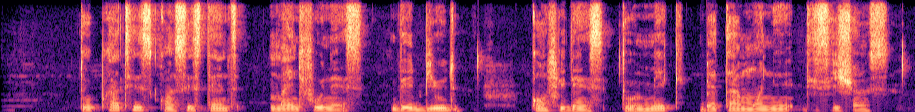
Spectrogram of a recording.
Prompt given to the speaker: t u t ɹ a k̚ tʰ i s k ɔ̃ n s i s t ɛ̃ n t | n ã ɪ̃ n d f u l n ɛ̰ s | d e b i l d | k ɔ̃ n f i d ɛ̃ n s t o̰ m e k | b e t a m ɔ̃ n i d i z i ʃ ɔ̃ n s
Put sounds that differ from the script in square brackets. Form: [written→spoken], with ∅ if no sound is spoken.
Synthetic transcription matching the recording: t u [t→p] ɹ a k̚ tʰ i s k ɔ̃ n s i s t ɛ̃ n t | [n→m] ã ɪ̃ n d f u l n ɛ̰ s | d e b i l d | k ɔ̃ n f i d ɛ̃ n s t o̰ m e k | b [e→ɛ] t a m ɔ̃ n i d i [z→s] i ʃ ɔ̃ n s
